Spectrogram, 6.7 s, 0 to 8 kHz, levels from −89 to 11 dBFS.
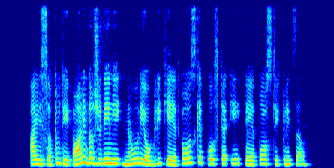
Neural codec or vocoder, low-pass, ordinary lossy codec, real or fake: codec, 16 kHz, 0.5 kbps, FunCodec, trained on LibriTTS, 25 frames a second; none; none; fake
